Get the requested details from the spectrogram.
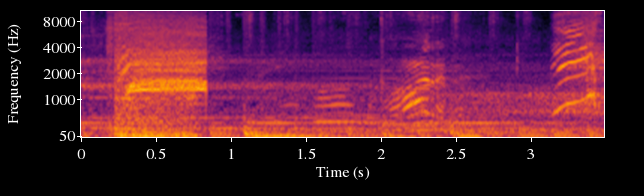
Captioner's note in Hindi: चीखने की आवाज़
